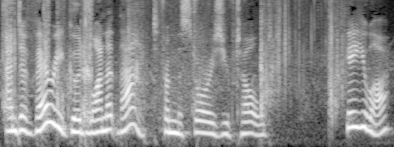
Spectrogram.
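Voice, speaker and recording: A woman's voice: medium pitch, lively intonation, moderate pace, background noise, natural voice. An actress playing a spirited, pampered young lady in a period audio drama, dramatic, coaxing and playful. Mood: eager, coaxing.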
